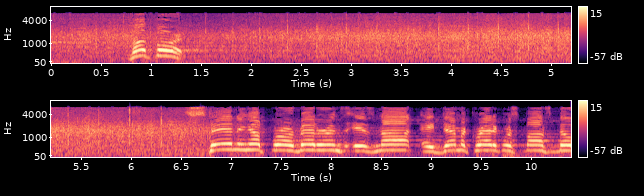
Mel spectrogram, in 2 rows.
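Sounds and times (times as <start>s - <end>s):
audience applause: 0.0s - 6.8s
speech: 0.8s - 1.5s, 6.7s - 10.3s.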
